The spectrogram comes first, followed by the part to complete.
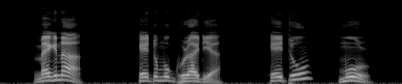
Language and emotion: Assamese, angry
